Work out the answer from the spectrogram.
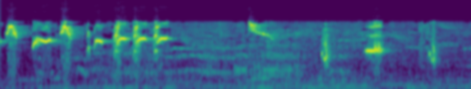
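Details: Two Oriental magpie-robins competing in song: clear looping whistles and rapid chip series, then harsher downslurred notes and a bright whistled phrase, separated by brief gaps.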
